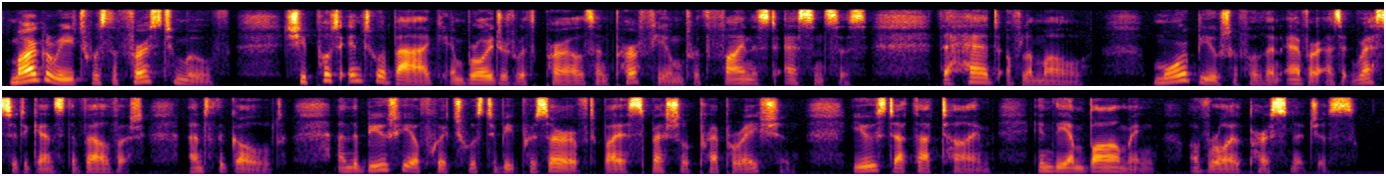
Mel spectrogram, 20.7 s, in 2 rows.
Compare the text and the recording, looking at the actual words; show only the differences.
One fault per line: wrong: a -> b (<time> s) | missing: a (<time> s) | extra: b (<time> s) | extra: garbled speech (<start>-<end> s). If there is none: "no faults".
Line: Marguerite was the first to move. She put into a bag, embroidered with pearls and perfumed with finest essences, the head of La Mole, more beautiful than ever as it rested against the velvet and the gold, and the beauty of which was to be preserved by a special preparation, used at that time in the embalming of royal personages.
no faults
